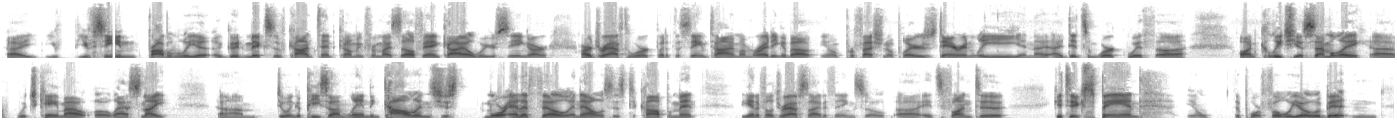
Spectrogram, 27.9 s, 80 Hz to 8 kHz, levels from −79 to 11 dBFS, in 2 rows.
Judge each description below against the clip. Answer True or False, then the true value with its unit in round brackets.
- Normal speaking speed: True (190 wpm)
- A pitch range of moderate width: True (3.4 semitones)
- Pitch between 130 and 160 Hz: True (135 Hz)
